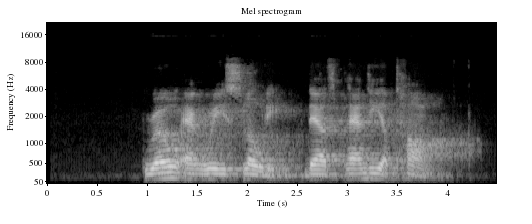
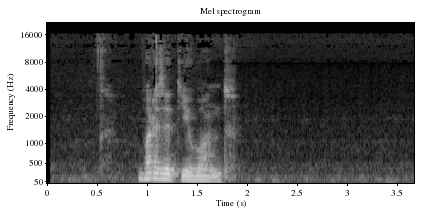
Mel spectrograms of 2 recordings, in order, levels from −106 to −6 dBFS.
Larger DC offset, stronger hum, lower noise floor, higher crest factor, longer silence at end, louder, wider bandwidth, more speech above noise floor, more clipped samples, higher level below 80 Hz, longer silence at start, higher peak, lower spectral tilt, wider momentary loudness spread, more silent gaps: neither; neither; first, -81 dBFS vs -65 dBFS; about the same, 18 dB vs 20 dB; second, 0.25 s vs 1.8 s; about the same, -32 LUFS vs -31 LUFS; second, 8.8 kHz vs 16.5 kHz; first, 50 dB vs 36 dB; neither; second, -80 dBFS vs -60 dBFS; first, 0.95 s vs 0.5 s; about the same, -14 dBFS vs -14 dBFS; second, -5 dB/octave vs -7 dB/octave; second, 13 LU vs 25 LU; neither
